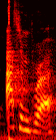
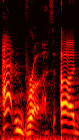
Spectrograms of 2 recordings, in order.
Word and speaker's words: Attenborough: It's Sir David Attenborough. Did I say it right, Steph? Bruh. You did. You did good. Attenborough. Attenborough.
